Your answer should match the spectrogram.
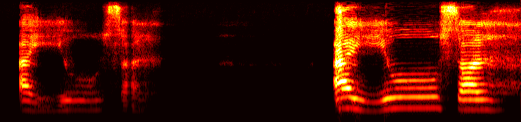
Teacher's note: nun mati atau tanwin ketemu ya idgham biguna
